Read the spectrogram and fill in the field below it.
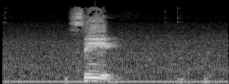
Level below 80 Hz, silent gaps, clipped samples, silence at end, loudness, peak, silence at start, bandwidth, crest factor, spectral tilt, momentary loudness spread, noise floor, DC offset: -50 dBFS; none; under 0.1%; 0 s; -10 LUFS; 0 dBFS; 0.05 s; 16 kHz; 16 dB; -3 dB/octave; 23 LU; -30 dBFS; under 0.1%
